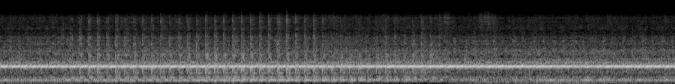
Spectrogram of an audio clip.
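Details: Milling with a face mill after reworking its 50 mm MT2 sleeve to fit against the 70 mm MT3 bore: steady ringing tone with an even, quick cutting patter, no chatter; consistent finish, cutting cleanly.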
